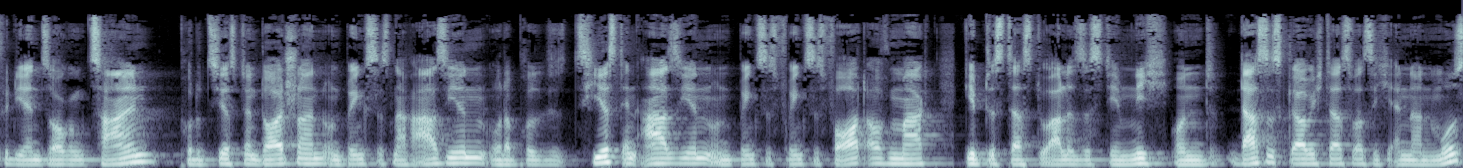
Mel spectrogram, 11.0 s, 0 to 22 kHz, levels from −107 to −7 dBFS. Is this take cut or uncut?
cut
